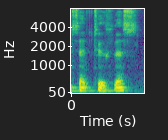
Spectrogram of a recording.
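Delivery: plain reading voice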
